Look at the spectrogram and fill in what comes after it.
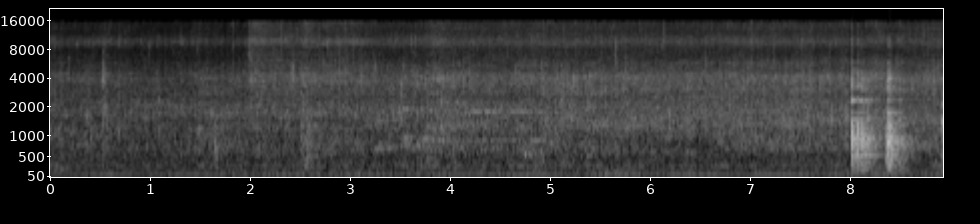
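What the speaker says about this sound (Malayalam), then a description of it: "ചിക്കൻ നമ്മൾ നന്നായിട്ട് ഒന്ന് വഴറ്റി കൊടുക്കണം" Marinated chicken sautés in a pan of raw tomato and chilli masala for a Kerala-style country chicken curry, a steady hiss running throughout, with a couple of louder clattering scrapes near the end.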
